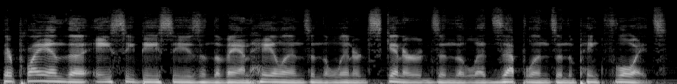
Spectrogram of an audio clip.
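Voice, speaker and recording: A man co-hosting a casual, opinionated radio discussion, explaining his points haltingly and often repeating phrases. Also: deep voice, recorded from a distance. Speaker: talk show co-host.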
